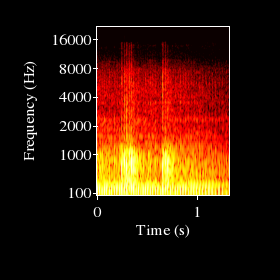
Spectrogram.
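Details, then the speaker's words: Sinnis Hoodlum 125 single-cylinder motorcycle (11.2 hp) with a cheap aftermarket exhaust, used instead of the Toro system: two quick throttle blips over a deep, steady burble, then an even idle. The exhaust sounds healthy and good. "it sounds pretty good for 30 quid."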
